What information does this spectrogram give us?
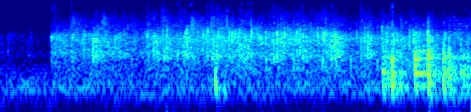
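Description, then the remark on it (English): A church audience breaks into a round of applause for a man coming on stage, steady dense clapping that starts abruptly after a brief quiet moment and swells slightly louder toward the end. “So give Chris a round of applause as he comes on stage.”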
